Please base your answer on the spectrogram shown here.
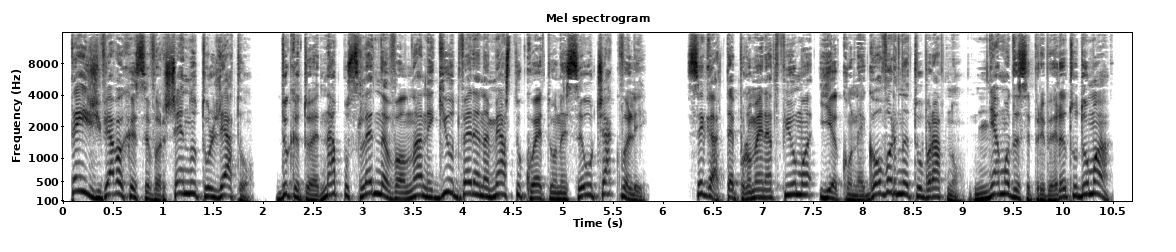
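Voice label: Bulgarian, male; voice over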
